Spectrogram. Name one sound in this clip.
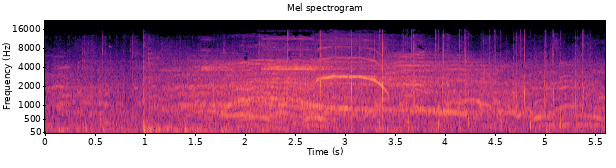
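Young women players shout to each other during a rally.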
